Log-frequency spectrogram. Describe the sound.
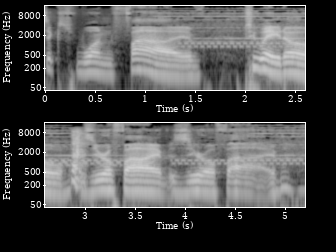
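A telephone ringing sound effect plays under voices, with steady electronic ringing tones running through most of the few seconds.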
